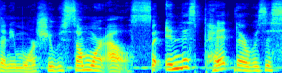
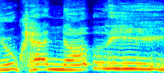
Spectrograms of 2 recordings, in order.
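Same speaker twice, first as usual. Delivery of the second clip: loud, extremely demonic yell; 4 semitones higher, 8 dB louder than usual. Telling a scary story, the speaker voices an old woman yelling in a demonic voice. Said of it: "She said it in the most demonic voice".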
